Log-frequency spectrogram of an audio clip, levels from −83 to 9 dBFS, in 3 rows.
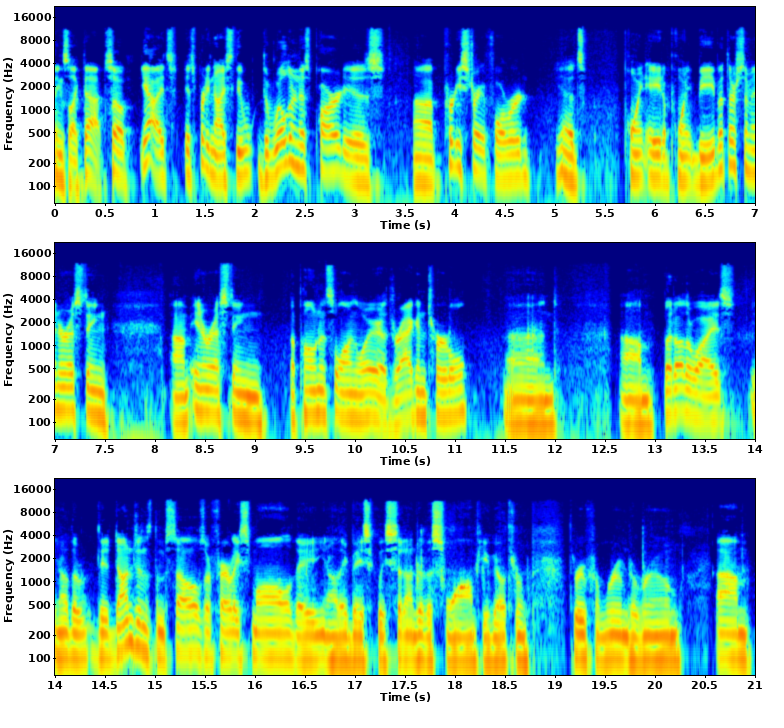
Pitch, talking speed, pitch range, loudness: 110 Hz, 195 wpm, 100-130 Hz, -18 LUFS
